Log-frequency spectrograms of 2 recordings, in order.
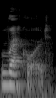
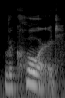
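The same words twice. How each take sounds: First: The stress is on the first syllable. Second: The stress is on the second syllable. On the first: It is used as a noun. "with two-syllable nouns, the stress is placed on the first syllable" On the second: It is used as a verb or adjective. "with two-syllable verbs or adjectives, the stress is usually placed on the second syllable"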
